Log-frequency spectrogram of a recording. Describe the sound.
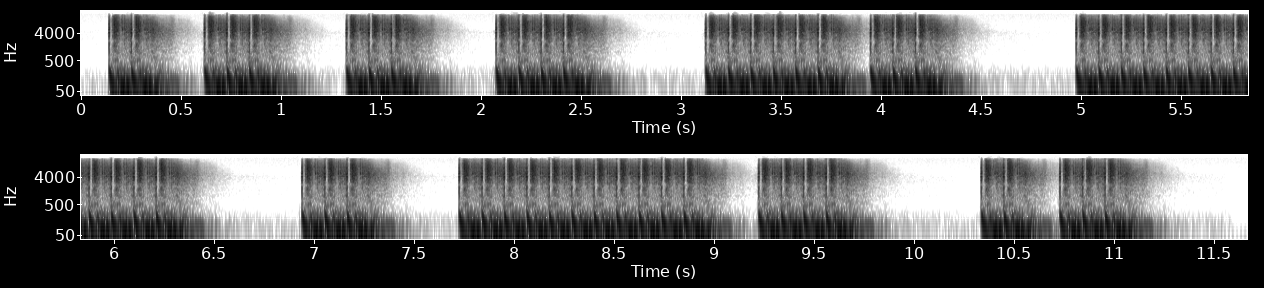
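Continuous gunfire during a massacre of a trapped crowd: loud, rapid automatic bursts of shots repeat many times, separated by short gaps, some bursts brief and others running on for over a second.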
